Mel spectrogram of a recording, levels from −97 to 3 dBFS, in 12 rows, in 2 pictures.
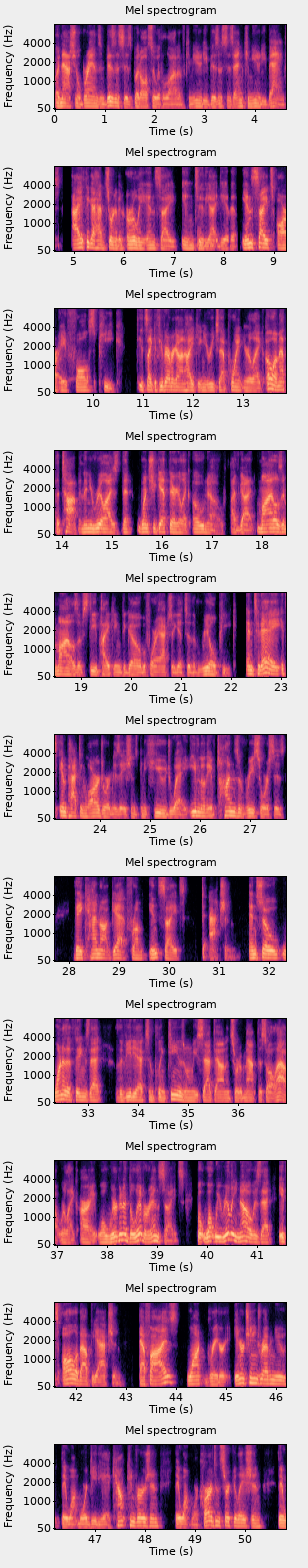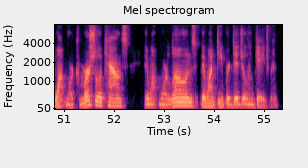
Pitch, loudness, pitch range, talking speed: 120 Hz, -18 LUFS, 105-135 Hz, 200 wpm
